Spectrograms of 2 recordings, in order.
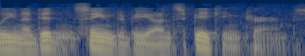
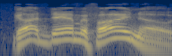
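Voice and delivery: louder, higher, hopelessly puzzled; as if the answer is beyond anyone; bewildered brother, louder and higher; baffled; 12 semitones higher, 9 dB louder than usual. A narrator's reading. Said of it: "his inflection implying that the answer ... hopelessly obscure".

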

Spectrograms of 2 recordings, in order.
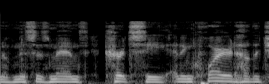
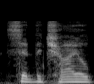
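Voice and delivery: ordinary delivery

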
